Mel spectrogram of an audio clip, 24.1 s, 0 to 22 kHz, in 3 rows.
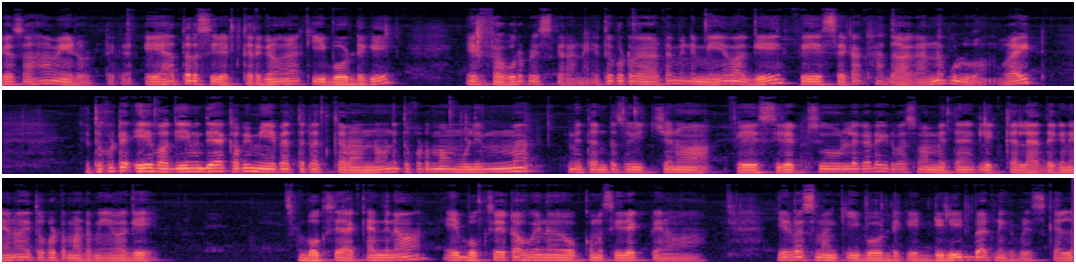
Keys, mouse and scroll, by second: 1.4 middle click, 4.0 f, 5.2 middle click, 7.1 middle click, 10.9 middle click, 13.1 click, 15.5 click, 23.6 Delete.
